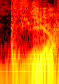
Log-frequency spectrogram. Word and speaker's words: Gia: Gia. I pronounced it right?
